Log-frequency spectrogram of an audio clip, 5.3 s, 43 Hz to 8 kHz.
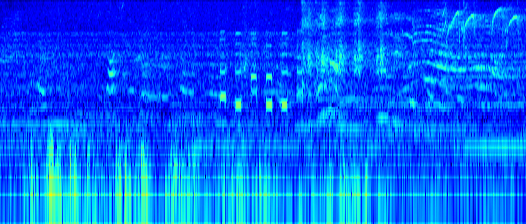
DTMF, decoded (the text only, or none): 93023#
